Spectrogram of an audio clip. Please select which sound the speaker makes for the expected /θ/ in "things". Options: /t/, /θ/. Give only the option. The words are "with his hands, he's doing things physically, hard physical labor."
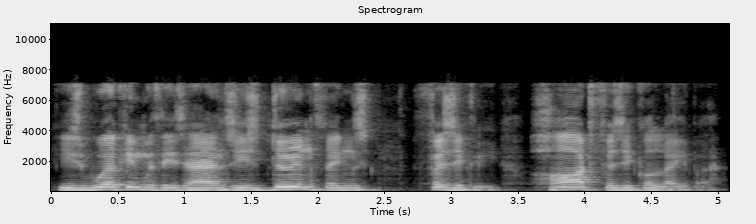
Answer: /θ/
